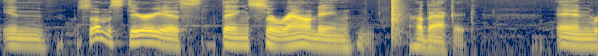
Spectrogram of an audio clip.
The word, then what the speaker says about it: Habakkuk: Yeah, and that's Habakkuk. And you're probably like, what? Yeah, that's how you pronounce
